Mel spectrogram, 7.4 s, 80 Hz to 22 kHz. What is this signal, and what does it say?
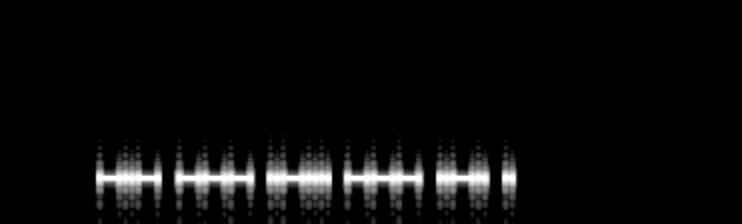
Morse code, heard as a keyed tone, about 19 wpm, 860 Hz. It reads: KOLORE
